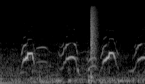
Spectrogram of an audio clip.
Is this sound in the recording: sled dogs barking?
yes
